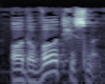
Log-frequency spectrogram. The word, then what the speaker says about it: advertisement: 它的名词形式读音发生变化 advertisement，动词 advertise，名词 advertisement。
